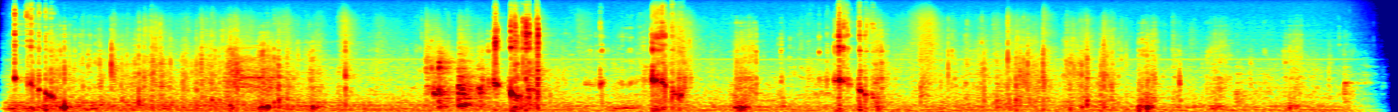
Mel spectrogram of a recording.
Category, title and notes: Sound effects > Human sounds and actions
Comiendo nachos
Effect of someone eating nachos.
